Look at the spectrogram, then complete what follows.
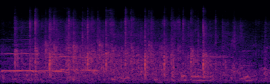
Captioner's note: applause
